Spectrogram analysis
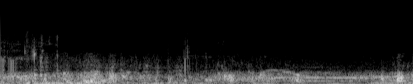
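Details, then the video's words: Whales off Maui, picked up by a microphone lowered into the ocean from a whale-watching boat: a low arching moan that rises and falls, over water gurgles, boat rumble and people talking. "listening for whales"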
